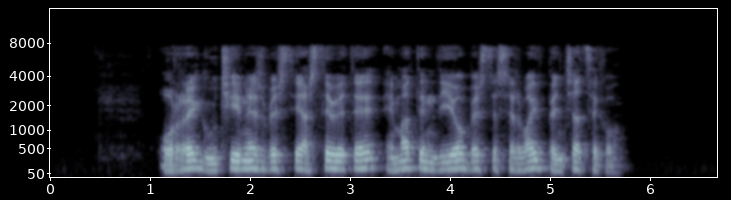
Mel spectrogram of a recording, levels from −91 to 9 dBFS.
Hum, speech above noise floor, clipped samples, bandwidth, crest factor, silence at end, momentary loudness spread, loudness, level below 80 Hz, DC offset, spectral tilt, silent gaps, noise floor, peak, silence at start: none; 60 dB; under 0.1%; 8 kHz; 20 dB; 1 s; 7 LU; -26 LUFS; -58 dBFS; under 0.1%; -5 dB/octave; none; -86 dBFS; -8 dBFS; 1.1 s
